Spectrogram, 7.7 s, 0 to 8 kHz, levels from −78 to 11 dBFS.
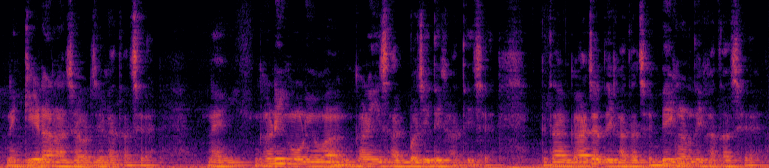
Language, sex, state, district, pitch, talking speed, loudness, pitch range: Gujarati, male, Gujarat, Valsad, 100 Hz, 140 wpm, -18 LUFS, 95-105 Hz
